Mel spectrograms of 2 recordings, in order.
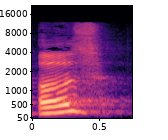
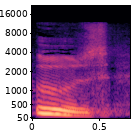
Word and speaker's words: Uz: Job lives in a land spelled U-Z. I've heard it pronounced Uz. I've heard it pronounced Ooze. Personally, I'm going with Uz because Ooze sounds icky.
